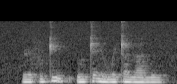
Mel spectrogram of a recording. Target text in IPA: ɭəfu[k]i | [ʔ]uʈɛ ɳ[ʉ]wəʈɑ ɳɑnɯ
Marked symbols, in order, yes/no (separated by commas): no, yes, no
